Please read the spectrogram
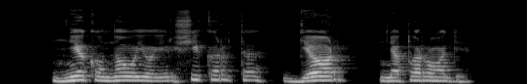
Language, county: Lithuanian, Kaunas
